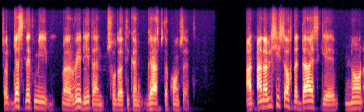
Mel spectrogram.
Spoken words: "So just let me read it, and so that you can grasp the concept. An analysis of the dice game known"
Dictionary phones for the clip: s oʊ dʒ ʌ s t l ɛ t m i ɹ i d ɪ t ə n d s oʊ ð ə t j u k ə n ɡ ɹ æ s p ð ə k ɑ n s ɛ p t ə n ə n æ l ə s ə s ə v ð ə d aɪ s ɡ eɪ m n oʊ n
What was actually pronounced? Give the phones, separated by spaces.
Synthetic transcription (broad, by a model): s oʊ dʒ ʌ s t l ɛ t m i ɹ i d ɪ t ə n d s oʊ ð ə t j u k ə n ɡ æ s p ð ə k ɑ n s ɛ p t ə n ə n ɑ l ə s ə s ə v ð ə d aɪ s ɡ eɪ m n oʊ n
